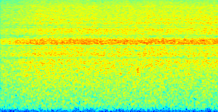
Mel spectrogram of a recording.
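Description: A creek in the Smoky Mountains near Elkmont rushes loud and close, a dense unbroken roar of flowing water with no voices.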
